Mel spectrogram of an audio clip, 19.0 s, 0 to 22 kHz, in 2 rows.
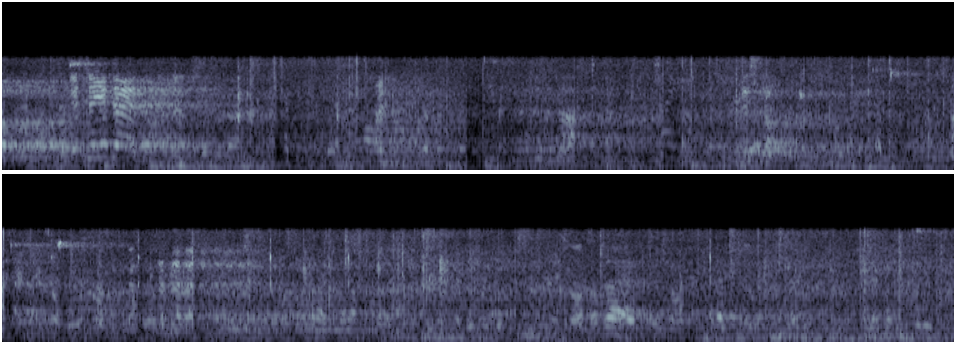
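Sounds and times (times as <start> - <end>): footsteps: 0.5 - 19.0.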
